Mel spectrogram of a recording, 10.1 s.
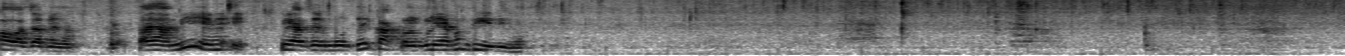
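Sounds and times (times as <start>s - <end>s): vegetables sizzling in oil: 0.0s - 10.0s
spatula scraping pan: 6.1s - 10.0s.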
